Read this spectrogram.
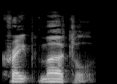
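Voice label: "crape myrtle", English, British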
